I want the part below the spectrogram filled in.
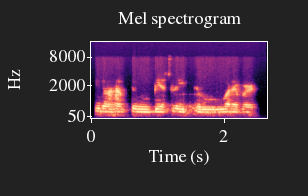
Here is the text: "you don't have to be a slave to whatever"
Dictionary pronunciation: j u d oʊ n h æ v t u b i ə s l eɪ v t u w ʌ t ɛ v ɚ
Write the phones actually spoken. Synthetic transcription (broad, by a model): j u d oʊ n h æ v t u b i ə s l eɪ p t u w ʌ t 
